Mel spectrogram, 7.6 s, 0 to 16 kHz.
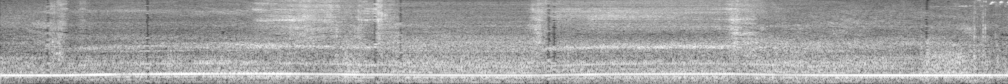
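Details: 1997 Sebo X1 vacuum, just collected with worn filters, runs with a smooth steady motor hum, constant whine and light rubbing as it's moved; sounds healthy.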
